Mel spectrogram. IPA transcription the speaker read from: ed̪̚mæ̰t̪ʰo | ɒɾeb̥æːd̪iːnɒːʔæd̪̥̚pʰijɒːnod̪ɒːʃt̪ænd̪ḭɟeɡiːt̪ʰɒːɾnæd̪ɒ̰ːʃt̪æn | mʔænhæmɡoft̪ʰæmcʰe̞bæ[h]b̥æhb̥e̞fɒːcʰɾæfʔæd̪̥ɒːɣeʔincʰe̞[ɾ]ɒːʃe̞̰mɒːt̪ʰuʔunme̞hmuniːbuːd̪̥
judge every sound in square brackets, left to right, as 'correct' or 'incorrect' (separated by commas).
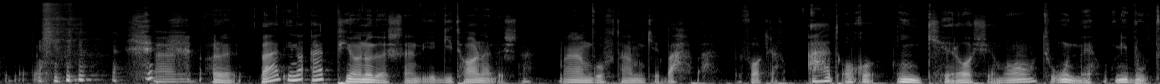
correct, correct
